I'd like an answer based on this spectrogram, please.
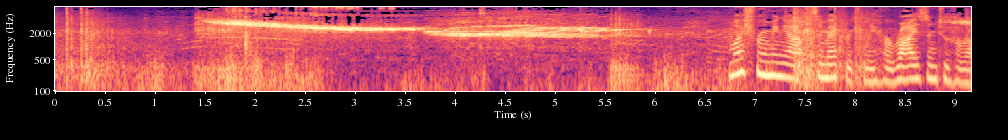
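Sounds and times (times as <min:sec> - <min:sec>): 
fireworks shells bursting in the sky: 0:00.0 - 0:09.1
whistling firework shell: 0:01.4 - 0:06.2
speech: 0:06.8 - 0:09.1.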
